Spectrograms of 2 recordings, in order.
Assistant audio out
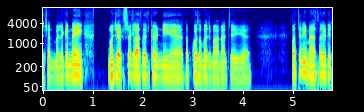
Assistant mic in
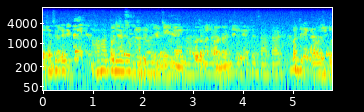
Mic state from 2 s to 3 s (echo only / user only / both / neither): both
